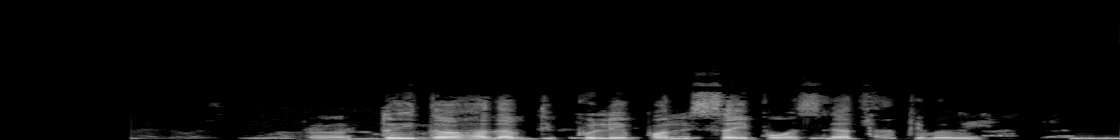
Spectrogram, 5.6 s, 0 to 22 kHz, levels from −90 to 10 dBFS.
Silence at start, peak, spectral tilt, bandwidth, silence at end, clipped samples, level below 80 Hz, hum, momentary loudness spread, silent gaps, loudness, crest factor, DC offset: 1.25 s; 0 dBFS; -5.5 dB/octave; 7.8 kHz; 0 s; under 0.1%; -62 dBFS; none; 14 LU; 5.09-5.18 s; -17 LUFS; 18 dB; under 0.1%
